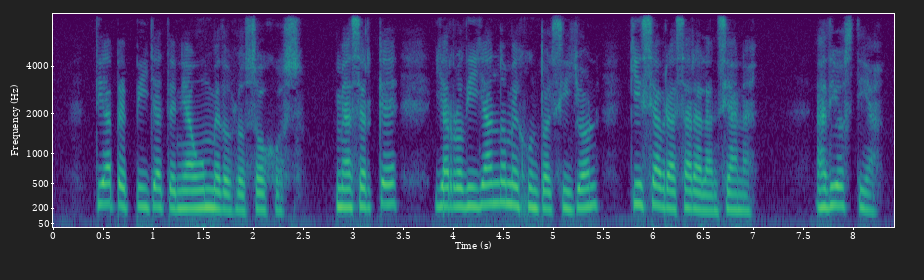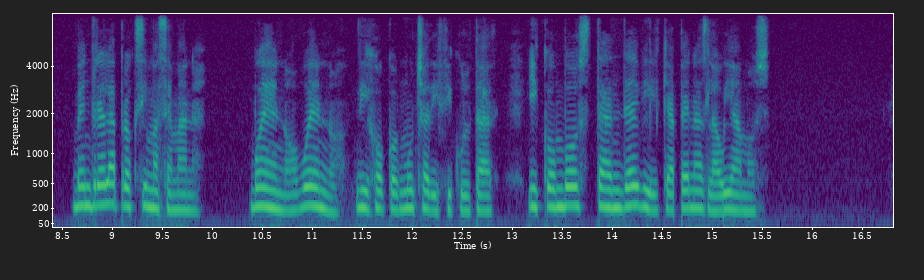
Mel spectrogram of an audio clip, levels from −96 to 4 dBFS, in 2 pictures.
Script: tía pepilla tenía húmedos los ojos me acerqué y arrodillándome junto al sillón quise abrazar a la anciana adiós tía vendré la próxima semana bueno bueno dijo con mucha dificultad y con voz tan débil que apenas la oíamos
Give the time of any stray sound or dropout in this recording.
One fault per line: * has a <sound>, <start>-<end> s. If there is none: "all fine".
all fine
